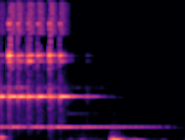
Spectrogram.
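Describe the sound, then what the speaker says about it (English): A single bright handbell rings with a clear sustained tone, struck several times in quick succession and then left to fade, followed by a short dull knock, during a livestream celebrating a finished stitched peacock and rose sampler. "let's have a bell for Kate."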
